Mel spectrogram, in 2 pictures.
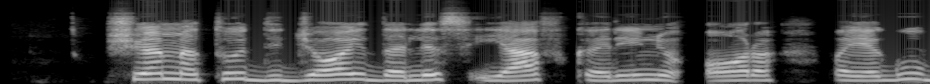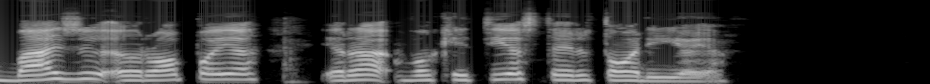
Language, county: Lithuanian, Vilnius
